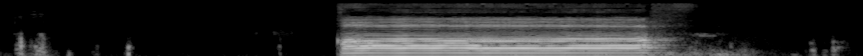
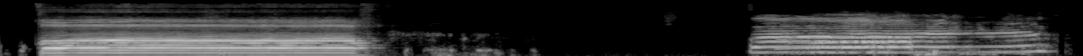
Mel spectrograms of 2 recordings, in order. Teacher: তো এই লাস্টে যখন আমরা কফ এরকম করব, শেষের দিকে আমাদের নিচের ঠোঁটের পেটের সাথে সামনের উপরে দুই দাঁতের আগা লাগাতে হবে এবং হালকা করে বাতাস বাহির করতে হবে। কফ, বলেন সবাই।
